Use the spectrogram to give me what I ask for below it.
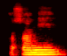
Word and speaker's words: Asani: This is cyclonic storm Asani, pronounced as Asani, over southeast of Bengal, moved northwest parts with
